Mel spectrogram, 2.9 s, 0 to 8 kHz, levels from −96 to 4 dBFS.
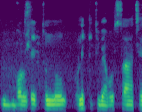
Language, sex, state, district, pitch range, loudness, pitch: Bengali, male, West Bengal, North 24 Parganas, 105-110 Hz, -24 LUFS, 110 Hz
